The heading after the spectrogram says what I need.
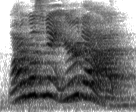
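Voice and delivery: retold frustrated question, high and loud. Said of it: "I'm really sad and frustrated".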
